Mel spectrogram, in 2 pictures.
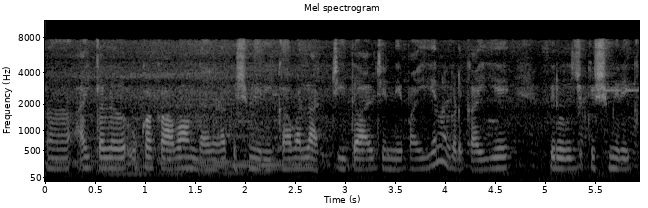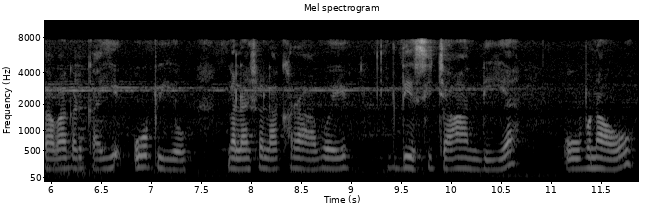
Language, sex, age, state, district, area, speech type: Dogri, female, 60+, Jammu and Kashmir, Reasi, rural, spontaneous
